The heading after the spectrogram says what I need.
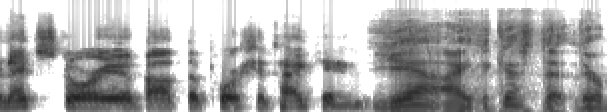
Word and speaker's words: Taycan: It was a year ago or so, I think, that there was a Taycan, I'm really not up on my EV pronunciation. I always want to call it Toucan, like Toucan Sam, but I know that.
